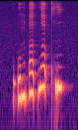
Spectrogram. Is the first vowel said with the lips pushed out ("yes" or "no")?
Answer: yes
